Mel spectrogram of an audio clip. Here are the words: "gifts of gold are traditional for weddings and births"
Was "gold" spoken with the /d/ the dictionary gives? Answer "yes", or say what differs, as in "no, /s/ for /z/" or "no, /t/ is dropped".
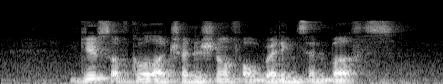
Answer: no, /d/ is dropped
